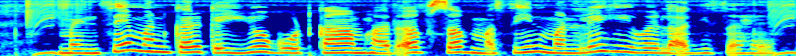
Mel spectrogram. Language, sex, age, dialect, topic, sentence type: Chhattisgarhi, female, 18-24, Northern/Bhandar, agriculture, statement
